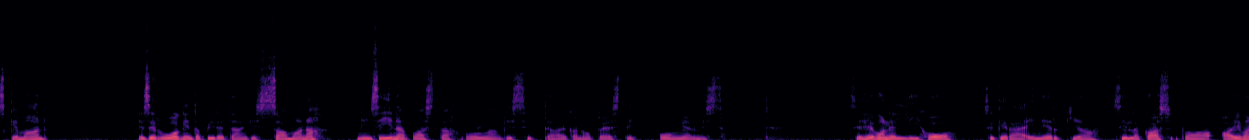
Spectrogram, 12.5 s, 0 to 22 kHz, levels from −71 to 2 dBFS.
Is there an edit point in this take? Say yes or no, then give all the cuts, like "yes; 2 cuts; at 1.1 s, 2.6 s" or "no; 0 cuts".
no; 0 cuts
